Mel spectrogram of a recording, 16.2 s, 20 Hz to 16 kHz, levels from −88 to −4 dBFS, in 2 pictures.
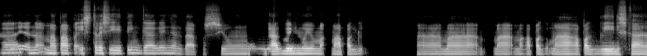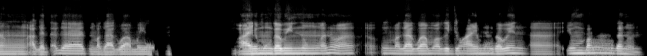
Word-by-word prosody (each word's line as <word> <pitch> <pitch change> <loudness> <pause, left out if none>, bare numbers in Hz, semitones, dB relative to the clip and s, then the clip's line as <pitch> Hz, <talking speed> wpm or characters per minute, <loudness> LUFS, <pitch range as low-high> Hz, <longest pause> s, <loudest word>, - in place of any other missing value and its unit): Ah, 165 0 -2
ayan 180 -3 -1
na 160 - -1
mapapa-stress 150 0 +1
eating 155 +1 -2
ka, 150 0 +2
ganyan, 150 -2 -4
tapos 120 -1 -5 0.2
yung 130 +1 -7 0.2
gagawin 130 +2 +6
mo 135 - +2
yung 135 -1 +2
ma - - -6
mapaglu 115 0 -2 0.6
ah 115 -1 -7
ma 115 0 -3 0.2
ma 120 -1 -2
makapag 120 0 -4
makakapaglinis 115 -2 +1
ka 115 -1 +2
ng 115 0 -2 0.2
agad-agad, 135 +5 0
magagawa 110 0 -1
mo 110 - -6
yung 115 0 -4 1.1
ayaw 125 +1 +7
mong 140 0 +4
gawin 140 0 +8
nung, 140 0 +1
ano, 160 +3 -1
ah, 145 +2 -3 0.3
yung 140 -1 -7
magagawa 135 0 +2
mo 135 0 -2
agad 135 0 0
yung 140 - -4
ayaw 130 0 +1
mong 135 -1 -3
gawin, 145 +4 +2
ah, 115 0 -9 0.2
yung 150 +2 0
bang, 155 +1 +1 0.2
ganun. 120 -6 -2
130 Hz, 160 wpm, -21 LUFS, 115-140 Hz, 1.1 s, gawin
